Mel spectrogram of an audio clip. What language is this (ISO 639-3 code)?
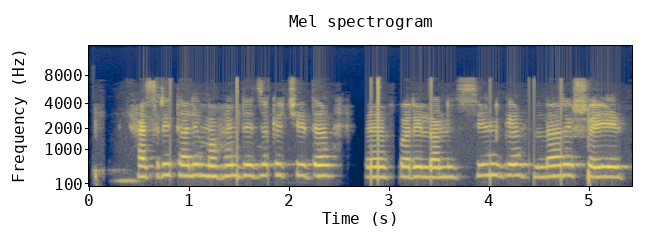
pus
